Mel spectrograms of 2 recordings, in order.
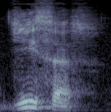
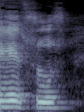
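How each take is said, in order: First: "Jesus" said JEE-sas, the English way; English J and long ee in "Jesus"; English pronunciation of Jesus. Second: Said in the usual way. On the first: Shown as a demonstration. Preacher showing how the spelling is read, "Jesus" as English JEE-sas. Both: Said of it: "pero se pronuncia Jesus".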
